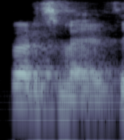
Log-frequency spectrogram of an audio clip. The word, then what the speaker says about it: Kurzweil: Ray Kurzweil? – Kurzweil, yeah.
